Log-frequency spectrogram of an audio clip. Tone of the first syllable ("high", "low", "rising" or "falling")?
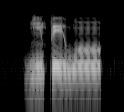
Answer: high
